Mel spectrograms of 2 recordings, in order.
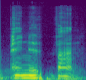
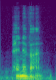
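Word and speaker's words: Pen y Fan: call it it's not the Y on its own is a sound so it's Pena and then f is a v so pen van Pena van the hill next to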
